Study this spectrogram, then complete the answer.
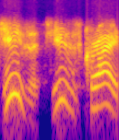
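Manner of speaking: a man's voice. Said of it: "something happened, like".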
